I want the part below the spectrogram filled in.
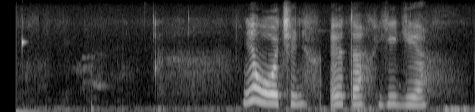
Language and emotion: Russian, sad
